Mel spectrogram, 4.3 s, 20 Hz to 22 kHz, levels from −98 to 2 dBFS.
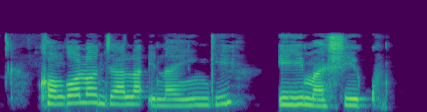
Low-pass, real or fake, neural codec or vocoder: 7.2 kHz; fake; vocoder, 44.1 kHz, 128 mel bands every 256 samples, BigVGAN v2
